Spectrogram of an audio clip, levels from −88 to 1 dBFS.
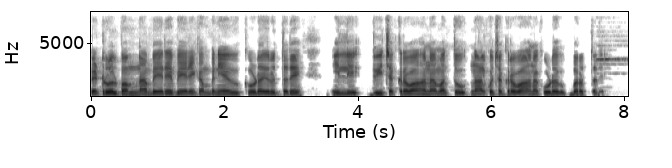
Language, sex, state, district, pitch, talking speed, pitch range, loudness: Kannada, male, Karnataka, Belgaum, 125 Hz, 120 wpm, 120-135 Hz, -15 LUFS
